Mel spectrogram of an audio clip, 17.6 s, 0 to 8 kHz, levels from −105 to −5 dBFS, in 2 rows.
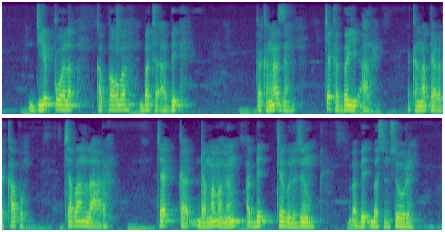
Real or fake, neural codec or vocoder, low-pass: real; none; 7.2 kHz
